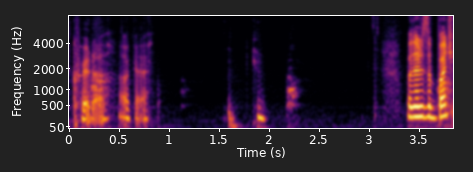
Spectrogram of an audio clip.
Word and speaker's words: Krita: I'm looking up how to pronounce it. There's a bunch of Krita. It's Krita.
